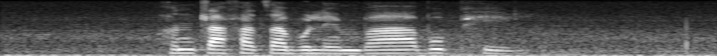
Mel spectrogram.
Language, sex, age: Southern Sotho, female, 20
